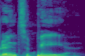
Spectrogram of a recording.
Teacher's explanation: so stress on the third syllable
